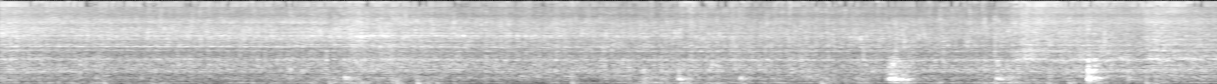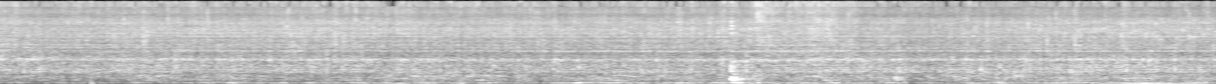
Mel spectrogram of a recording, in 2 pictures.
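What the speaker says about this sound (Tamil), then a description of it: "இப்போ வந்து தக்காளி போட்டுடலாம்" Steady sizzling and crackling of tomatoes frying in a hot pan, with occasional soft clinks, continuous and fairly close throughout.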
